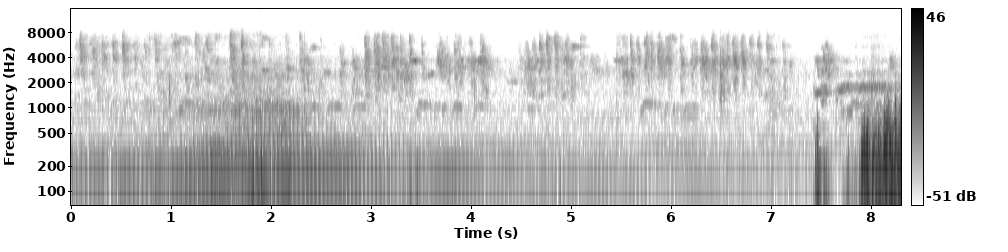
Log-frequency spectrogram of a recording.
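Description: Small birds chirping again and again over a low, steady hum, with a sudden loud burst of noise near the end.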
